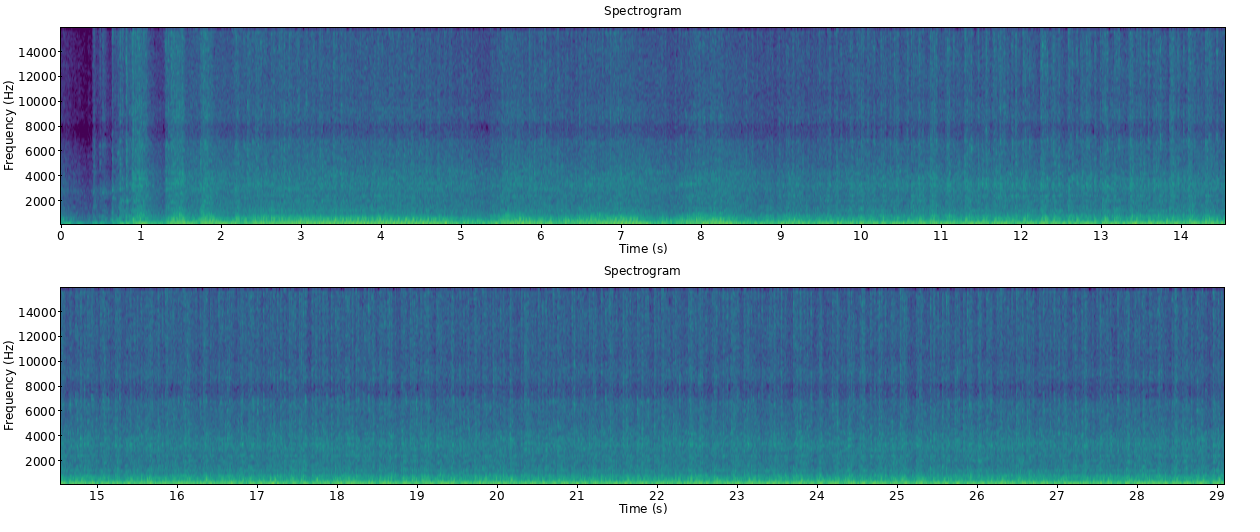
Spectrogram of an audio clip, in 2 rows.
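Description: Newly built 427-cubic-inch turbocharged LS V8 with a solid-roller camshaft running on its first start-up: a stumble in the first second, a few seconds of higher, uneven revs, then a steady idle from about nine seconds in.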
